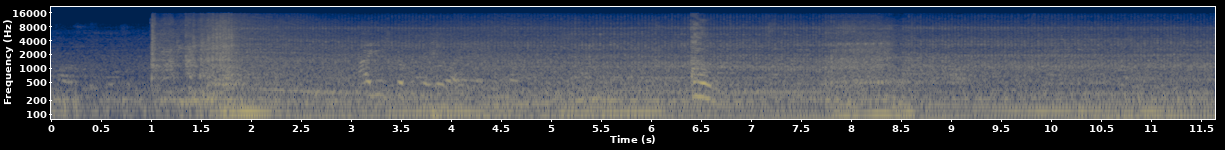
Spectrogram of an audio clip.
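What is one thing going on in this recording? A car engine idles and rumbles.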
